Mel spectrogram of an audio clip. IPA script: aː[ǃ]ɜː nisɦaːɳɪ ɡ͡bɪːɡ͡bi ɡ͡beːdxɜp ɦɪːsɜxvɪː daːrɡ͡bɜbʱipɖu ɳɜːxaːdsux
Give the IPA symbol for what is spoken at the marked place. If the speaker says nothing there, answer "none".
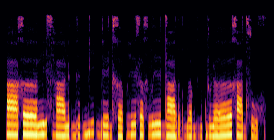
x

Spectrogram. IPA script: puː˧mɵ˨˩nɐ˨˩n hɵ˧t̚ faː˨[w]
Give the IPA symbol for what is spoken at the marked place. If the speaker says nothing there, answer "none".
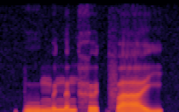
j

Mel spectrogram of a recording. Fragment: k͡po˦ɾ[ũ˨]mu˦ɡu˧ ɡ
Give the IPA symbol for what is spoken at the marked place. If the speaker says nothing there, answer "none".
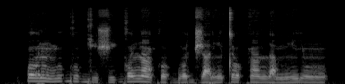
ũ˧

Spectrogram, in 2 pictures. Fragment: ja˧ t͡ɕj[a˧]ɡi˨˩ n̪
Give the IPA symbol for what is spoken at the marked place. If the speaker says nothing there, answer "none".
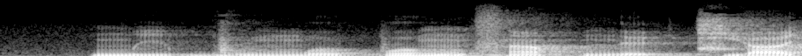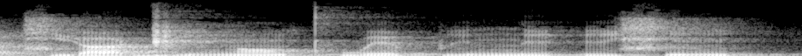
a˨˩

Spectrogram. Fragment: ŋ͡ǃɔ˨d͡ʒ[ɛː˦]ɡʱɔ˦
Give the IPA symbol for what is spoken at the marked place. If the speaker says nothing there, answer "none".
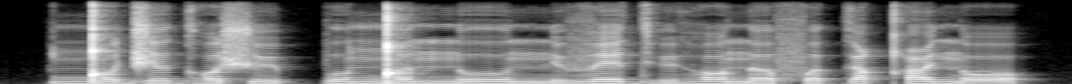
əː˦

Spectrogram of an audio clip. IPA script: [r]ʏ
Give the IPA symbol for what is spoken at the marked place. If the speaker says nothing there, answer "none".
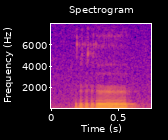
r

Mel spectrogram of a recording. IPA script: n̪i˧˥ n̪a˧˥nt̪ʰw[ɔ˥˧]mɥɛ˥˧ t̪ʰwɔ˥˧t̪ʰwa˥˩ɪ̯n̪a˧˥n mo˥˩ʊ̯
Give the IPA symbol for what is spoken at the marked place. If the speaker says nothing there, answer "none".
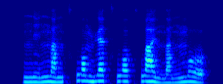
ɔ˥˧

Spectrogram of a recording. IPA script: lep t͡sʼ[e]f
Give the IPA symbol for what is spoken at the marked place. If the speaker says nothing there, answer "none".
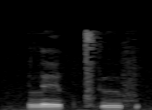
ɨ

